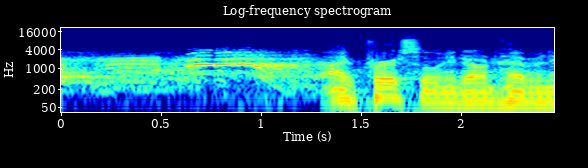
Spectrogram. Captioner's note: screams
